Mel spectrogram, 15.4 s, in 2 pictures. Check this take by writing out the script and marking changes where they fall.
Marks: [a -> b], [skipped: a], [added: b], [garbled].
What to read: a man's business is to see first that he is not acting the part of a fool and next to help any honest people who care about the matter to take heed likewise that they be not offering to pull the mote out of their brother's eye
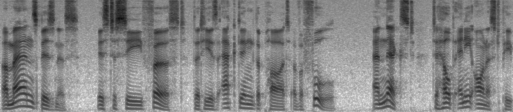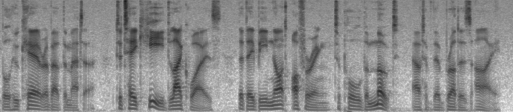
a man's business is to see first that he is [skipped: not] acting the part of a fool and next to help any honest people who care about the matter to take heed likewise that they be not offering to pull the mote out of their brother's eye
